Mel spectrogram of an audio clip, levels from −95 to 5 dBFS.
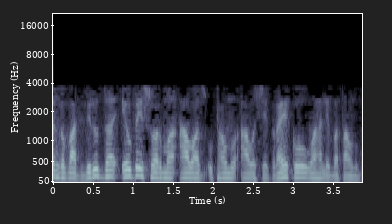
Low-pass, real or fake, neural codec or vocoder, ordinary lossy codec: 3.6 kHz; real; none; none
